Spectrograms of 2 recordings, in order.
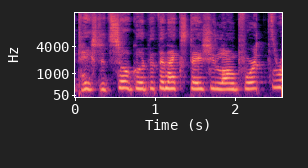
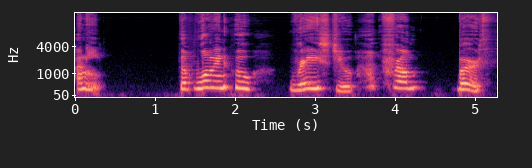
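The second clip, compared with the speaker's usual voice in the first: incredulous; 5 semitones higher, 3 dB louder than usual. Real, not acted. Incredulous aside about the story.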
